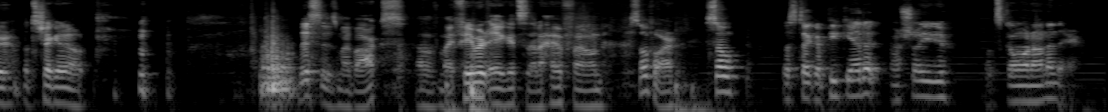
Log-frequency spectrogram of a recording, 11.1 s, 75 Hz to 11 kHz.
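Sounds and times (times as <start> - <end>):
man laughing: 1.0 - 1.8
wooden box lid knocks: 4.5 - 5.1, 6.8 - 7.4.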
